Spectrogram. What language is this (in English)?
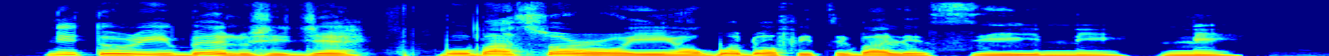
Yoruba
